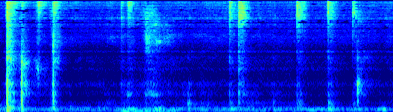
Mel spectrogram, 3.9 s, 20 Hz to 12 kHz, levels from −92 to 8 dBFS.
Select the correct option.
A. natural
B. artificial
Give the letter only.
B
